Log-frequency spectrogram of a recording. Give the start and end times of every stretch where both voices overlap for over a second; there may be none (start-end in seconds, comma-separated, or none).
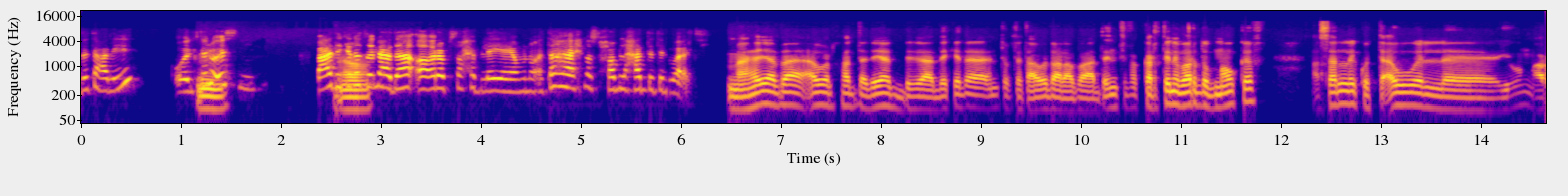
none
